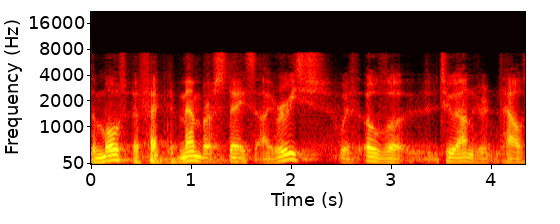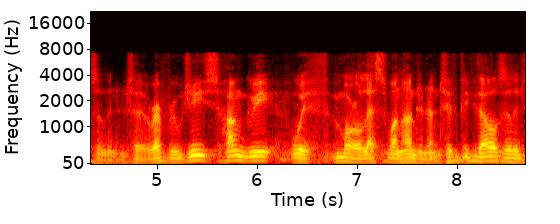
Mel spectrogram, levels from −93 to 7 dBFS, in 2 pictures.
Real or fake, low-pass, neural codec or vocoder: fake; 7.2 kHz; codec, 16 kHz in and 24 kHz out, 0.4 kbps, LongCat-Audio-Codec, fine tuned four codebook decoder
